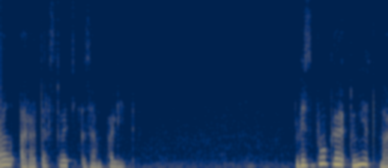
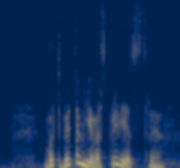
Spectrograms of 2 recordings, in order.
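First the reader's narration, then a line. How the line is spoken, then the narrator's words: Exclaiming. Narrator (Russian): воскликнул замполит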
